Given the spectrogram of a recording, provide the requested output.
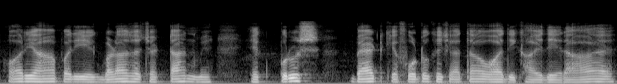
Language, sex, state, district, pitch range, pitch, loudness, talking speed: Hindi, male, Jharkhand, Ranchi, 115-130 Hz, 120 Hz, -16 LUFS, 185 wpm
